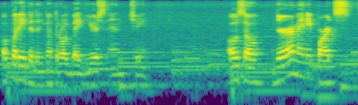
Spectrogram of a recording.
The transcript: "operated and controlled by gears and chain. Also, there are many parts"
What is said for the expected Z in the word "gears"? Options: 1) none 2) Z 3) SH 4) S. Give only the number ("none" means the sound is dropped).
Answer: 4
